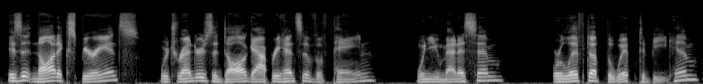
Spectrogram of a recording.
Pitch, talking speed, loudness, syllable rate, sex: 135 Hz, 195 wpm, -19 LUFS, 5.6 syllables/s, male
